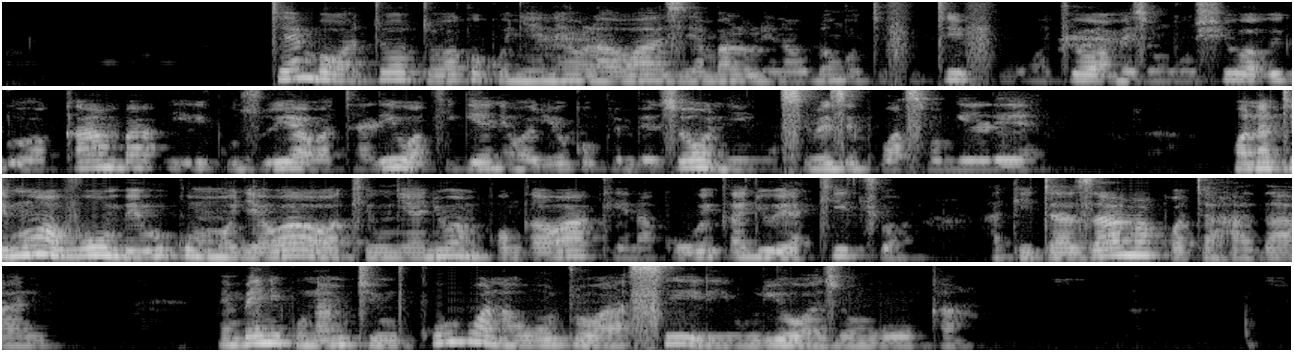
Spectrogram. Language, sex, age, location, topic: Swahili, female, 25-35, Dar es Salaam, agriculture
